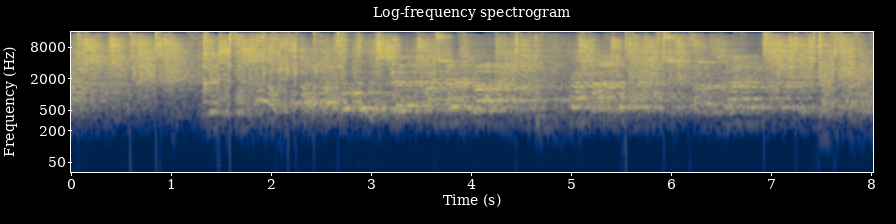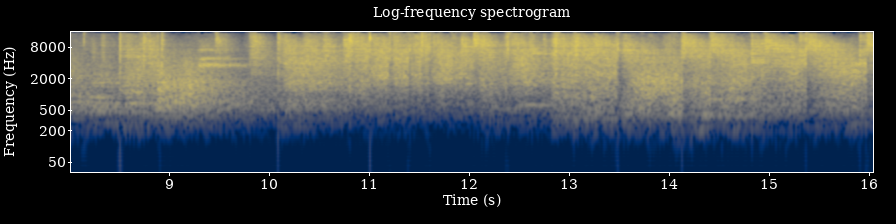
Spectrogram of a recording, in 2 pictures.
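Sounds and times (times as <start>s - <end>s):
loud noisy background: 0.0s - 16.0s
airsoft guns firing: 6.9s - 16.0s.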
